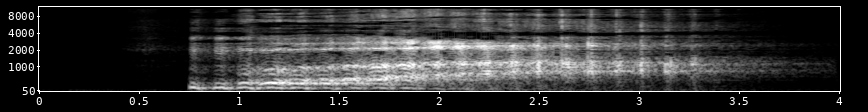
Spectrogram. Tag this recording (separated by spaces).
maniac laugh crazy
